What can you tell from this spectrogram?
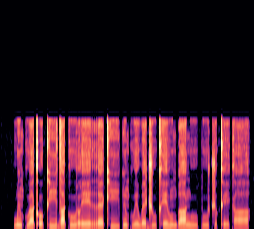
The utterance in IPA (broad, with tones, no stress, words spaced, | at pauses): wĩ˨kʷaː˨kʼo˨ kʼiː˦da˦ kuː˦ɾʊ˨ɾeː˦ rɛ˦˨ kʰiː˦˨pĩ˦kʷeː˨wɛ˨ d͡ʒuː˨kʰe˦ βũ˨ɡ͡baː˦ ŋuː˦˨ puː˦t͡ʃʊ˦˨ kʼeː˨kaː˦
